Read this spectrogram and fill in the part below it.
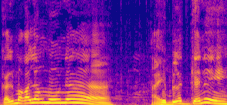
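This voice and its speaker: Lively, friendly buddy. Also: male voice, high-pitched, moderate pace. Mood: concerned, soothing. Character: calming, friendly male buddy of a tricycle driver. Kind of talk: Tagalog radio drama acting.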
